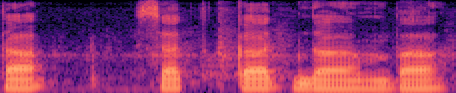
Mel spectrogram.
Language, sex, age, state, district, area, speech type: Manipuri, male, 18-30, Manipur, Kangpokpi, urban, read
